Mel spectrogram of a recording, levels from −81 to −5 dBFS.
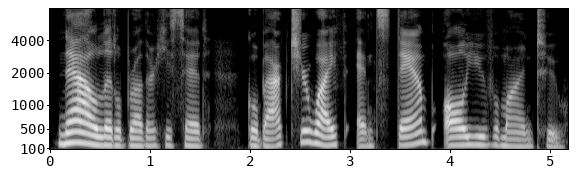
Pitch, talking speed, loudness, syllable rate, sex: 170 Hz, 195 wpm, -20 LUFS, 4.5 syllables/s, female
